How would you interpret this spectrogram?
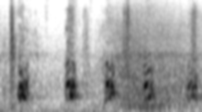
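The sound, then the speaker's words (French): A dog barks five times on a beach by a strand line of seaweed, in a steady rhythm, about twice a second, each bark short and moderately loud against a faint, constant background hiss, with no talking. “Et là, regardez, là on a des algues, on a une laisse de mer que renifle d'ailleurs votre chien,”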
